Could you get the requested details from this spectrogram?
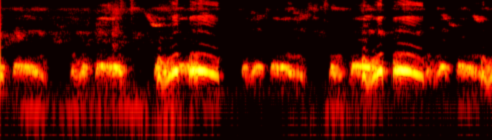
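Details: Young spotted dove cooing in calling and bowing styles to provoke wild doves. Warm, low notes arrive in clusters, a pair of stronger swooping coos standing out, separated by short quiet breaks over a steady background hum.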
